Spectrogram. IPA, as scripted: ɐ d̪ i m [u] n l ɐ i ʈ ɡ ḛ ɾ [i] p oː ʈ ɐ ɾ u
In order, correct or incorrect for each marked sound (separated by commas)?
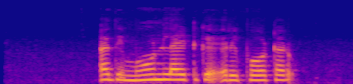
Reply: incorrect, correct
